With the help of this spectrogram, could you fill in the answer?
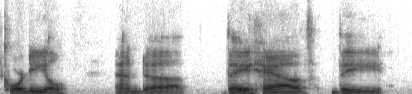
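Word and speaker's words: Cordele: on i-75 cordial georgia looks like cordell uh but it's pronounced cordial and uh they have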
